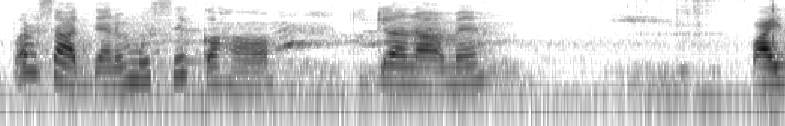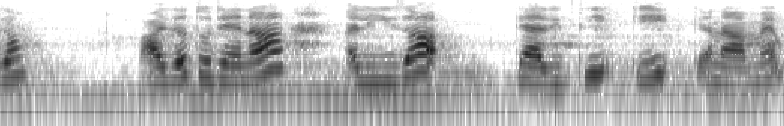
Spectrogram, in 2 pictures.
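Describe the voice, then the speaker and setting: A young woman vlogger telling a rambling, excitable story about her day in casual chat. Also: high-pitched, highs cut off, a little hiss or hum. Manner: rambling, restarts often, excitable retelling.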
